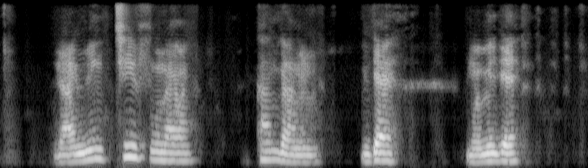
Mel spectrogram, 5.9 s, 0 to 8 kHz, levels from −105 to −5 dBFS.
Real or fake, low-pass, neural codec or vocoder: fake; 7.2 kHz; codec, 16 kHz, 2 kbps, FreqCodec, smaller model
